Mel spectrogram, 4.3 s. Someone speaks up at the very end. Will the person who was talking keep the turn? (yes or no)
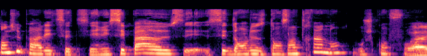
no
